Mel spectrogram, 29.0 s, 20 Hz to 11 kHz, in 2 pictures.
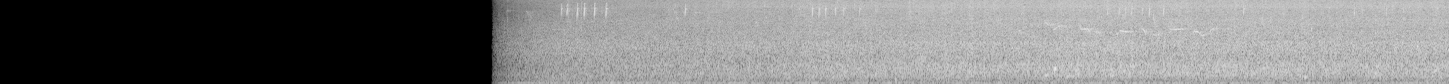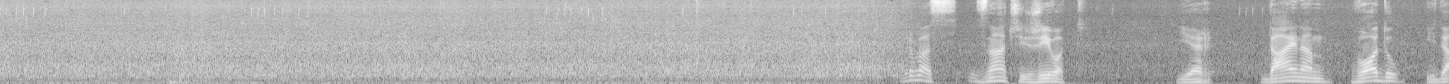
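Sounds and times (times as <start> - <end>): river water flowing over rocks: 5.4 - 28.9.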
